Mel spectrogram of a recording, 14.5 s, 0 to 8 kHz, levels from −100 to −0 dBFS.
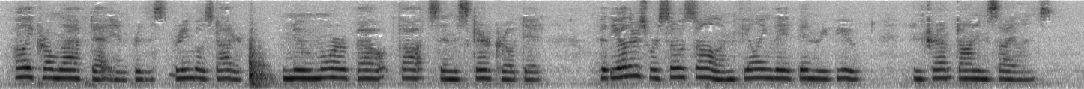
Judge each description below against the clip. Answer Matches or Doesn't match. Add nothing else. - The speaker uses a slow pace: Matches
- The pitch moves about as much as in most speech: Doesn't match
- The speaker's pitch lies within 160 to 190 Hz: Doesn't match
